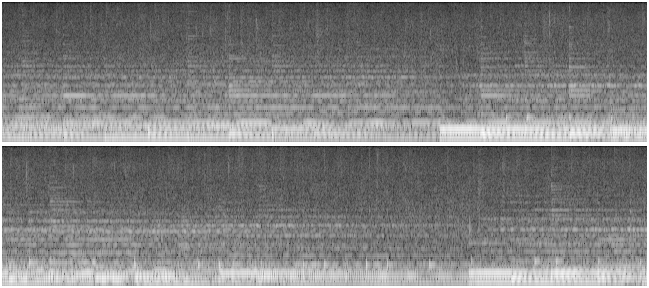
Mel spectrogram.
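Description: Instrumental acoustic music with no singing: sustained chords changing every few seconds, getting louder on a new chord about five and a half seconds in and again near the end.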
